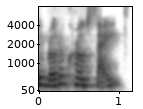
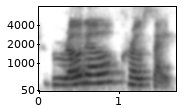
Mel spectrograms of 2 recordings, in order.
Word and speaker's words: rhodochrosite: I'm going to say rhodochrosite. – Okay. How do you say that again? – Rhodochrosite.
